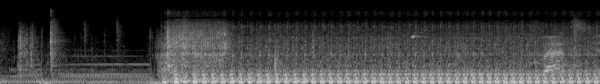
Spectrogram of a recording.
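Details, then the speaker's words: 1981 Honda XL185 single, engine swapped from a second bike: slow, loud, raspy exhaust thump, harsher than stock; exhaust blowing through a hole in the muffler bottom where an unobtainable piece is missing, much quieter when covered. Exhaust leak. "obviously sort of loud it's not terrible but when I cover it up it's way quieter like it's just a better sound if I were to cover it in my opinion"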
